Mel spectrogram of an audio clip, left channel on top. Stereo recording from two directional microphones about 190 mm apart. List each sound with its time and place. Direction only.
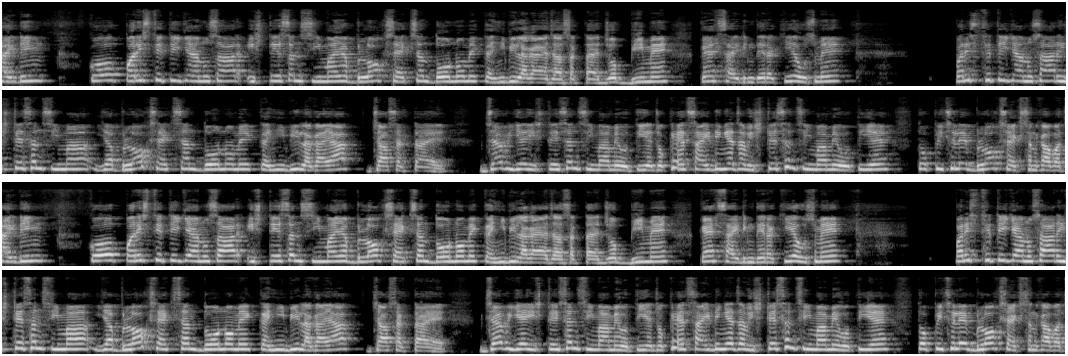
0.0 s speech: 15° right (ahead or behind)
7.2 s a man's voice: 30° right (ahead or behind)
9.5 s speech: 25° right (ahead or behind)
14.5 s speech: 25° right (ahead or behind)
20.8 s speech: 5° right (ahead or behind)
